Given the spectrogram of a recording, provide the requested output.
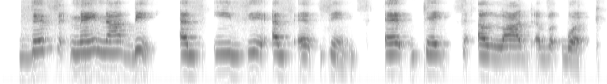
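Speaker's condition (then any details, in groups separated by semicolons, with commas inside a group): Cerebral palsy; since birth, walks with walker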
